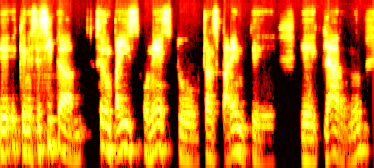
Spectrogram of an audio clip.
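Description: A man speaks at a very slow pace, somewhat breathy. The sound is dry and close with no echo. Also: medium pitch for a man, ordinary pitch variation. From Ecuador. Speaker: singer and psychologist. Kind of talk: interview.

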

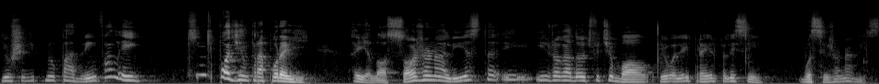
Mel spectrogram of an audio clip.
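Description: The voice has a dark, mellow tone and very wide pitch swings, moving at a fairly quick pace. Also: man, fairly high pitch for a man, big swings in loudness. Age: 40s. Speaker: sports reporter. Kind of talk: casual chat.

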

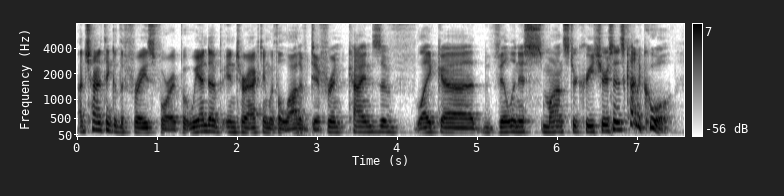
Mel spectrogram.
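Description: The speaker moves at a fairly quick pace. It is an unremarkable speaking voice. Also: man. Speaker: podcast co-host. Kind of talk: casual chat. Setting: at home, remote recording.

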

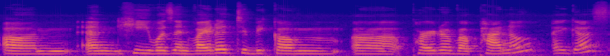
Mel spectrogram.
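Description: A woman has an ordinary speaking voice at a medium pitch. She talks at a fairly slow pace with fairly even intonation. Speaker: art teacher. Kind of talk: casual chat.

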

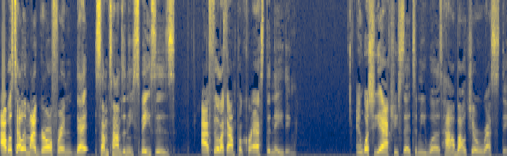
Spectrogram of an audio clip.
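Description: With lively intonation and big swings in loudness, a woman talks at a medium pitch and a moderate pace. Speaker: podcaster. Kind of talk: unscripted solo rant. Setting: in a car. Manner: casual, rambling, unfiltered.

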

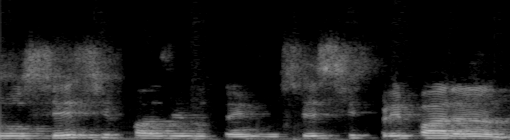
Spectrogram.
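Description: A man's high pitch carries a dark, mellow tone in a dry, close sound with no echo. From Santa Catarina, southern Brazil (Criciúma). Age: 20s. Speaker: running coach and former athlete. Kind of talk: podcast interview.

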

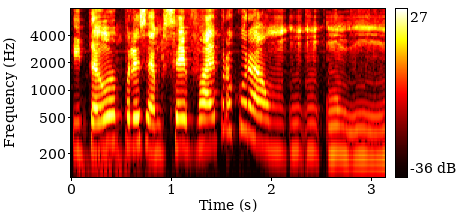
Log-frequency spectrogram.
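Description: A woman with an unremarkable speaking voice, fairly high pitch, lively intonation and a fairly quick pace. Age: 50s. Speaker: psychologist. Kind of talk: radio interview.

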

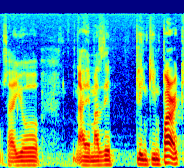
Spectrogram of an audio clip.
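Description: A man with a normal speaking voice talks at a fairly low pitch, keeping his intonation fairly even. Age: 40s. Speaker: business owner. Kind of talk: casual chat.

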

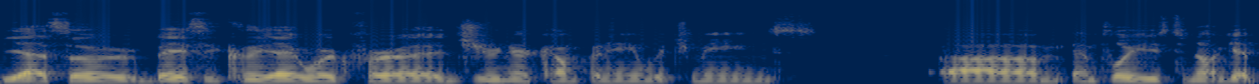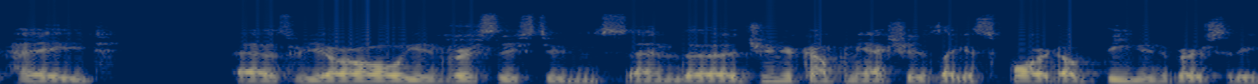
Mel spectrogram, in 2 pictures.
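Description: A man's very deep, low voice in a monotone, flat intonation at a moderate pace. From Brazil. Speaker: university student. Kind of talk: casual chat. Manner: halting.

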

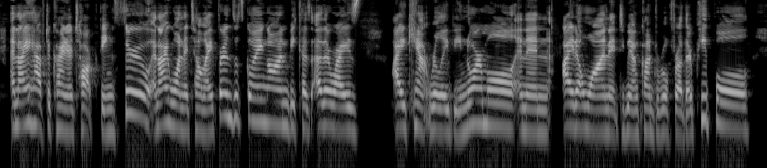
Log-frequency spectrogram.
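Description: A woman with an American accent speaks in a plain, everyday voice, fairly high in pitch with ordinary pitch variation. The recording is very clean with a silent background and a dry, close sound with no echo. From Utah, Salt Lake City. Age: 20s. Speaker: photographer and new mother. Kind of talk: personal birth story interview.

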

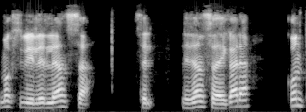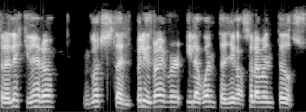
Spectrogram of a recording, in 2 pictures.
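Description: At a fairly slow pace, a man with an unremarkable speaking voice talks in a fairly high pitch with fairly even intonation and very even loudness, in a dry, close sound with no echo. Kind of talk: wrestling results recap read aloud, blow-by-blow match summary. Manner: brisk, even, rattling off moves and match outcomes, some stumbles and repeats.

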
